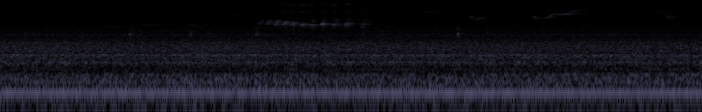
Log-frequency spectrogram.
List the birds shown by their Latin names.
Agelaius phoeniceus, Sturnus vulgaris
